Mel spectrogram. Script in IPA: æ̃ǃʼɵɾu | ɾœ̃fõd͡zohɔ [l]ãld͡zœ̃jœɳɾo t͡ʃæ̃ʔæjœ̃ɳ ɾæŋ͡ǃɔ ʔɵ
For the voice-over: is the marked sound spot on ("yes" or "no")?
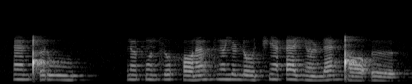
no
